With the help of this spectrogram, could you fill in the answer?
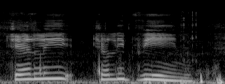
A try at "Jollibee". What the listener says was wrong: ¿Jolly Bean o Jolly Bee? Jolly Bee, abejita. Jolly Bean. Tú dijiste Jolly Frijol.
